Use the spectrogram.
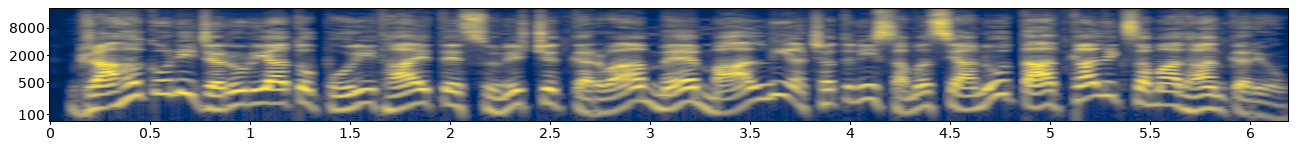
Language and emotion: Gujarati, happy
